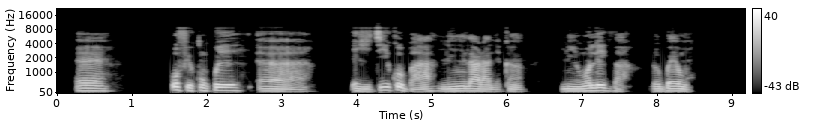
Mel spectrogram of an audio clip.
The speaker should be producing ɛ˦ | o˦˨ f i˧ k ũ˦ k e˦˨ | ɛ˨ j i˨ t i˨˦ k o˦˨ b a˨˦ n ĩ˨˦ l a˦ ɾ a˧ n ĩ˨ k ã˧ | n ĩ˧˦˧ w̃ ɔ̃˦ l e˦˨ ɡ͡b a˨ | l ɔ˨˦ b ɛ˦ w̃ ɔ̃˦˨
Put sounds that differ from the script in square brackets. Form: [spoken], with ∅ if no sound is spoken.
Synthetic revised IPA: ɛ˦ | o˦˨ f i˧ k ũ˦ [k͡p] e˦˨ | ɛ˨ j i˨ t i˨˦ k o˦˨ b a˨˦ n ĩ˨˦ l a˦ ɾ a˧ n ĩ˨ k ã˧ | n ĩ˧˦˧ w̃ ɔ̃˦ l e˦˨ ɡ͡b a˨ | l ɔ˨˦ [ɡ͡b] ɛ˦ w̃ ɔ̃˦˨

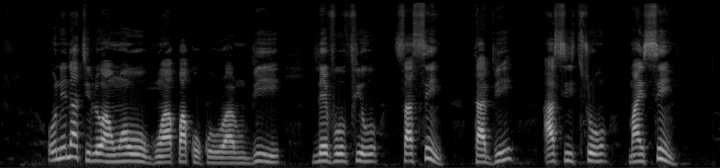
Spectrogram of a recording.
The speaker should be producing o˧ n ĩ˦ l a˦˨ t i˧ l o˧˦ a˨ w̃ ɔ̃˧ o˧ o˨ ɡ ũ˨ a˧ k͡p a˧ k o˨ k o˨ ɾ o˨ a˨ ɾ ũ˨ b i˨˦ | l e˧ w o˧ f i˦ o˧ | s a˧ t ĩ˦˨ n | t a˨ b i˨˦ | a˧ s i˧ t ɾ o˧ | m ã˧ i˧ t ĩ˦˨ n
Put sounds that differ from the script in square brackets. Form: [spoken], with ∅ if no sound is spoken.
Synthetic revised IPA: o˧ n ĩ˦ l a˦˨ t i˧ l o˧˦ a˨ w̃ ɔ̃˧ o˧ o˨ ɡ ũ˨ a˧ k͡p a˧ k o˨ k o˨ ɾ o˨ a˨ ɾ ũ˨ b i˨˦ | l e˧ [v] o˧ f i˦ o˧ | s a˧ [s] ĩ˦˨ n | t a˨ b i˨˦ | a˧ s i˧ t ɾ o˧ | m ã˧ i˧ [s] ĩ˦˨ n

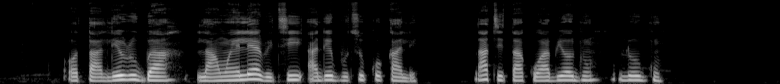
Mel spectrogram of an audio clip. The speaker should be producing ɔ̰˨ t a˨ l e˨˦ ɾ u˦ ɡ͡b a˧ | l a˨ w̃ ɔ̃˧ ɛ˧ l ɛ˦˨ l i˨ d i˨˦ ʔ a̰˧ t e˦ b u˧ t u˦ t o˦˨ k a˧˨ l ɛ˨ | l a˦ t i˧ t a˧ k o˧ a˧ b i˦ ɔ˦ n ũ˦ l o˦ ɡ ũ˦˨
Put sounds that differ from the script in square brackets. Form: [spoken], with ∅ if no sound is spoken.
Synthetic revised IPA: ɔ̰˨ t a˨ l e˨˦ ɾ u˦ ɡ͡b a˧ | l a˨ w̃ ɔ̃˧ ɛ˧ l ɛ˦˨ [ɾ] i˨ [t] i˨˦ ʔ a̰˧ [d] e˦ b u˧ t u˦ [k] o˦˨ k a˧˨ l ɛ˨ | l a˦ t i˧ t a˧ k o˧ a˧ b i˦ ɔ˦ [d] ũ˦ l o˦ ɡ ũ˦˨

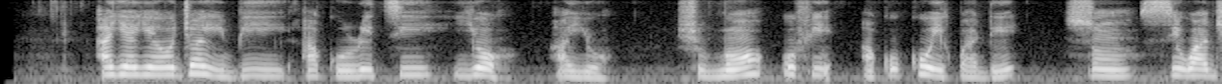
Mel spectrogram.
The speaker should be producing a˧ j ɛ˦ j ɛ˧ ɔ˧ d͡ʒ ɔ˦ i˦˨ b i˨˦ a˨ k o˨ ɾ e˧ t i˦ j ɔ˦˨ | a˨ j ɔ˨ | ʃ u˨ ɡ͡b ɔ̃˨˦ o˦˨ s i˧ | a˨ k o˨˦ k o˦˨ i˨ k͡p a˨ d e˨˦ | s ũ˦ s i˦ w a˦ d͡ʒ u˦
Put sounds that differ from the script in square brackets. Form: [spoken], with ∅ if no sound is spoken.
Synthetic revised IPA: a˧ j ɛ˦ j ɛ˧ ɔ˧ d͡ʒ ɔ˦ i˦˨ b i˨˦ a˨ k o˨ ɾ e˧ t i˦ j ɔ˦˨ | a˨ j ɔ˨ | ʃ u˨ ɡ͡b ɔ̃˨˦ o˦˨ [f] i˧ | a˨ k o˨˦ k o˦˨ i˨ k͡p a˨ d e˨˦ | s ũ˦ s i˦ w a˦ d͡ʒ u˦

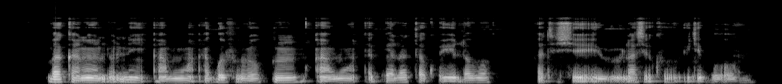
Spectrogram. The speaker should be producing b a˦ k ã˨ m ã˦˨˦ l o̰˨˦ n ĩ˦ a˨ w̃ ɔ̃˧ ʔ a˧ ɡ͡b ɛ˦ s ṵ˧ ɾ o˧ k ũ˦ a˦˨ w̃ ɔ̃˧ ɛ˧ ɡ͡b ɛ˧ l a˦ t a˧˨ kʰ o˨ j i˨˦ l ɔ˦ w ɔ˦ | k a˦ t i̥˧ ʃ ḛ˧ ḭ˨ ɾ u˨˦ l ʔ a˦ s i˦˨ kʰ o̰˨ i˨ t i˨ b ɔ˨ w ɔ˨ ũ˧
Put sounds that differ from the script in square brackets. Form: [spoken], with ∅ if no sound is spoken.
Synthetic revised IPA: b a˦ k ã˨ [n] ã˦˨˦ l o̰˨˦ n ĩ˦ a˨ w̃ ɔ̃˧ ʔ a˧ ɡ͡b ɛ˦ [f] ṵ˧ ɾ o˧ k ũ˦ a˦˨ w̃ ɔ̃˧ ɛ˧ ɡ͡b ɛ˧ l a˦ t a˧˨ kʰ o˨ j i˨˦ l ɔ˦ w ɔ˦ | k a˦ t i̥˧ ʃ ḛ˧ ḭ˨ ɾ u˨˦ l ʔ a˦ s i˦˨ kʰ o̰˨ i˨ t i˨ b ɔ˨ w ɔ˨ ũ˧

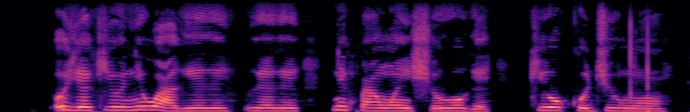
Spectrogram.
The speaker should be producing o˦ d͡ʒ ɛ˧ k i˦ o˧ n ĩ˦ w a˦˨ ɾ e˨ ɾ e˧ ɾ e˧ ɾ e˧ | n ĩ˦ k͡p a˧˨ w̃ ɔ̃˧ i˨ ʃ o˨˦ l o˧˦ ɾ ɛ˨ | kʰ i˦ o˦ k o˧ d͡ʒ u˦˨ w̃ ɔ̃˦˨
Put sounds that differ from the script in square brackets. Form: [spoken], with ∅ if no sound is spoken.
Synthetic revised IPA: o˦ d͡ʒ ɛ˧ k i˦ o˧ n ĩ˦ w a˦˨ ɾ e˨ ɾ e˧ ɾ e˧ ɾ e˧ | n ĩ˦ k͡p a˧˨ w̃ ɔ̃˧ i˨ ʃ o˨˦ [ɾ] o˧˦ ɾ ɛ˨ | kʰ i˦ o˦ k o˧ d͡ʒ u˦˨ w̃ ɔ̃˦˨

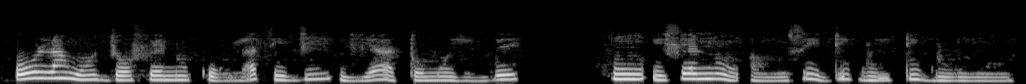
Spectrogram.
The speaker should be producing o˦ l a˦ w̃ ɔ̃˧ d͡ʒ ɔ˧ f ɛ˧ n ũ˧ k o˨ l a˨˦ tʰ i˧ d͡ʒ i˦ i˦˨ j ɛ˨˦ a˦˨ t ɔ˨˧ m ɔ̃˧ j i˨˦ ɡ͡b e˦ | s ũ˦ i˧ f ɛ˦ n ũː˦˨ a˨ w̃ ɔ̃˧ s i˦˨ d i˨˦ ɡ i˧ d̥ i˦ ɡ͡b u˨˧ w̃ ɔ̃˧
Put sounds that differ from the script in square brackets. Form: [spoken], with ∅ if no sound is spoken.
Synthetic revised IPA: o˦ l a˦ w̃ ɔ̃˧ d͡ʒ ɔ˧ f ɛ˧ n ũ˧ k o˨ l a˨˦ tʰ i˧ d͡ʒ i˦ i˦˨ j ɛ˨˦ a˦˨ t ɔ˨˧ m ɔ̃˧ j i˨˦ ɡ͡b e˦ | [f] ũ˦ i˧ [ʃ] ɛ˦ n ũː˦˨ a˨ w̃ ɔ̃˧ s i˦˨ d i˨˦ [ɡ͡b] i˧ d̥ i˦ ɡ͡b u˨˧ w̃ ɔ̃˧

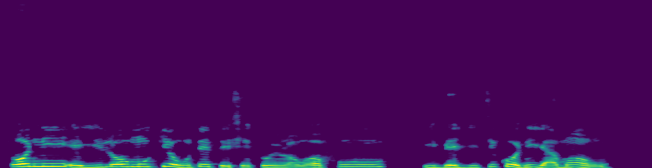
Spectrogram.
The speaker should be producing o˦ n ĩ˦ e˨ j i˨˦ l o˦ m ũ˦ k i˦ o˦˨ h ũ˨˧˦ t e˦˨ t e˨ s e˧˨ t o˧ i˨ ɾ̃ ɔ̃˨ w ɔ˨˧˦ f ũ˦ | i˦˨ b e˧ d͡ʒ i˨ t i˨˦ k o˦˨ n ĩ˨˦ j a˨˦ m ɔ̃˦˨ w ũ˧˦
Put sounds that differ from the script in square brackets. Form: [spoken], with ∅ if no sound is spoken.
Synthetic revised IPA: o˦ n ĩ˦ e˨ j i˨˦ l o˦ m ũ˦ k i˦ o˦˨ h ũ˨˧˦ t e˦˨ t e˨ [ʃ] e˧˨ t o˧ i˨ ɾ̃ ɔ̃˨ w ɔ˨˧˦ f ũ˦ | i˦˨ b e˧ d͡ʒ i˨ t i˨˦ k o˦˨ n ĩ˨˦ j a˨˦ m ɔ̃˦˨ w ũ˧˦

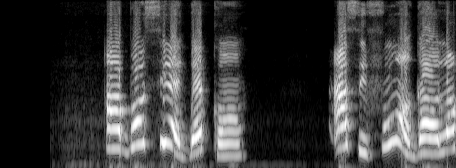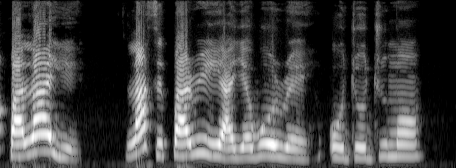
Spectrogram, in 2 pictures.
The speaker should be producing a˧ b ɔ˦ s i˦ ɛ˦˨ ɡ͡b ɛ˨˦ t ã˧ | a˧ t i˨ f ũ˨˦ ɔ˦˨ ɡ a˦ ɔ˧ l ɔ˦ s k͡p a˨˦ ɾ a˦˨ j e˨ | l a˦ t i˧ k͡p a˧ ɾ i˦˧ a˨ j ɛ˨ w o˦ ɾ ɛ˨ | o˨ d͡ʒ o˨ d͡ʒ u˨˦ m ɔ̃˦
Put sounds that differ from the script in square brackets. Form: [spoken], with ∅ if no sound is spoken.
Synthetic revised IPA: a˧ b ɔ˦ s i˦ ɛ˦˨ ɡ͡b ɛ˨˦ [k] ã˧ | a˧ [s] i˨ f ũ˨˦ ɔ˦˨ ɡ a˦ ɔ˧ l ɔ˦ [∅] k͡p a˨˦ [l] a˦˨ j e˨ | l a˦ t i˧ k͡p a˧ ɾ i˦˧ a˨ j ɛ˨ w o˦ ɾ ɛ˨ | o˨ d͡ʒ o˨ d͡ʒ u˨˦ m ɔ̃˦

